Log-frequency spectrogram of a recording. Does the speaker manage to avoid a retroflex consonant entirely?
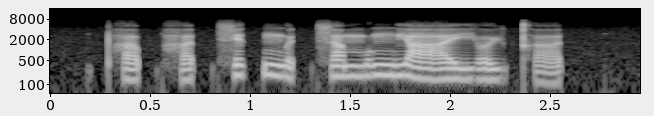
yes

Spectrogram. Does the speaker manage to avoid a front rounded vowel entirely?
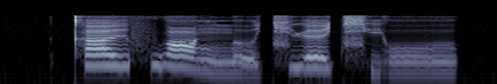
yes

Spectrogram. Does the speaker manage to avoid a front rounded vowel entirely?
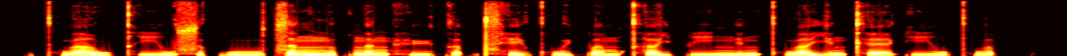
no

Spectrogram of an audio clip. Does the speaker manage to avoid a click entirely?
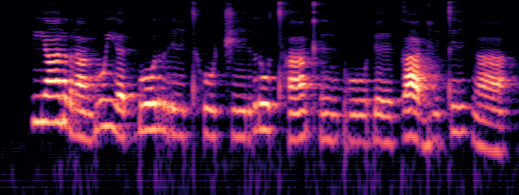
yes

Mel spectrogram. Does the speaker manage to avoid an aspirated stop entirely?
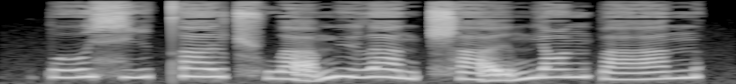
no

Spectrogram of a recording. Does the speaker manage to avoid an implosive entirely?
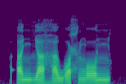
yes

